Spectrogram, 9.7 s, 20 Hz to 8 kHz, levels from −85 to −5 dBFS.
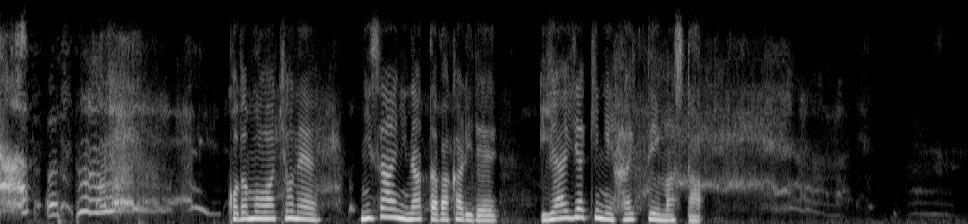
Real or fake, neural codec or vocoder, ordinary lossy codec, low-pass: fake; codec, 24 kHz, 6 kbps, HILCodec; Opus, 24 kbps; 7.2 kHz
